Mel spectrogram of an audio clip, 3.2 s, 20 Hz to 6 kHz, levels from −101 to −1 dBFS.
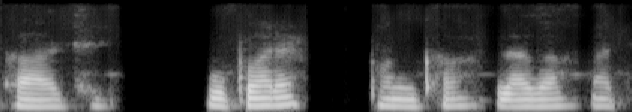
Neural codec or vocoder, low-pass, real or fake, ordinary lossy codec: codec, 16 kHz, 2 kbps, X-Codec, HuBERT features, trained on balanced general audio; 5.4 kHz; fake; none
